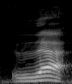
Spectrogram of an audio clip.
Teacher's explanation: dza suaranya di ujung lidah menyentuh ke gigi seri atas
